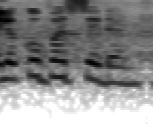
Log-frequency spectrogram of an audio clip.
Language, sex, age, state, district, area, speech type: Gujarati, female, 18-30, Gujarat, Valsad, urban, spontaneous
